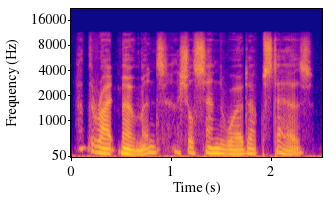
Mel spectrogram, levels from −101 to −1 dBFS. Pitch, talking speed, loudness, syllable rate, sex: 135 Hz, 215 wpm, -17 LUFS, 4.9 syllables/s, male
